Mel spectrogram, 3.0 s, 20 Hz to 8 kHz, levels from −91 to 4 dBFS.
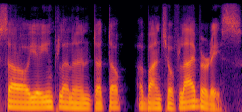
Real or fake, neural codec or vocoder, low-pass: fake; codec, 24 kHz, 0.9 kbps, WavTokenizer, medium speech release version 1; 7.2 kHz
